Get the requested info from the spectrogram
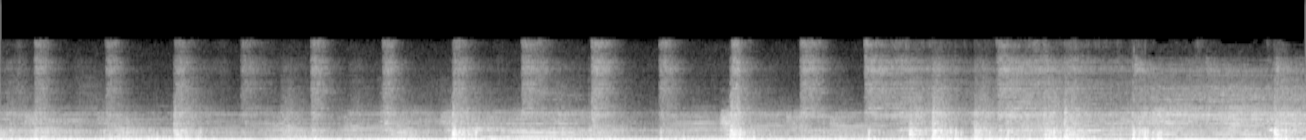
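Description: Live rock band playing guitars over a drum kit, with a steady beat of drum and cymbal hits.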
